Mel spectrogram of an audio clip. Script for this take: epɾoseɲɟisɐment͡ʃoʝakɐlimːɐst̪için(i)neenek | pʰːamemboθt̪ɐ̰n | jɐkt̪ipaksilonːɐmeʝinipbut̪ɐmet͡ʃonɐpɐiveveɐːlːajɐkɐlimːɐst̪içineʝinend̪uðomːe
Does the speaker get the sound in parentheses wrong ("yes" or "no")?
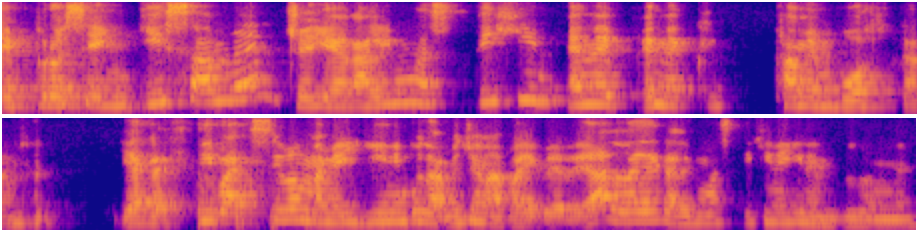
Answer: yes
